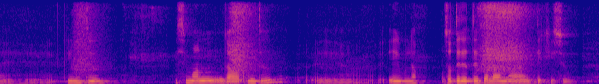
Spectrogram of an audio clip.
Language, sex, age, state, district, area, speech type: Assamese, female, 60+, Assam, Darrang, rural, spontaneous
